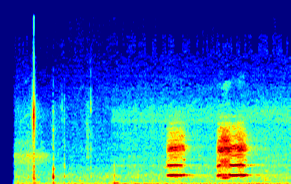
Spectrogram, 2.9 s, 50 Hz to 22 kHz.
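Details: Green pheasant call dubbed in from a bird field-guide recording over footage of a pair feeding in a rice paddy in early April 2021: two harsh, loud, harmonic bursts about half a second apart, after faint clicks and soft background noise.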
